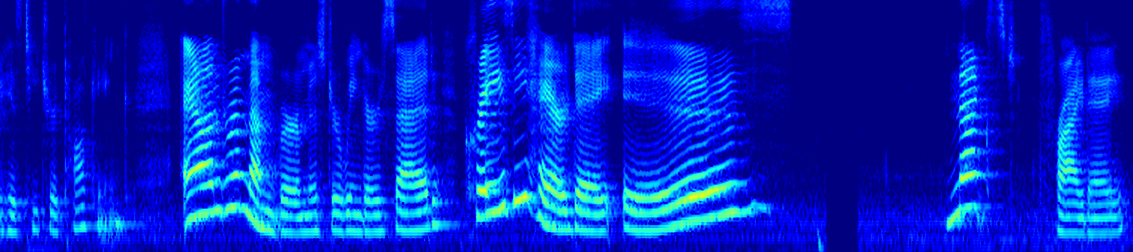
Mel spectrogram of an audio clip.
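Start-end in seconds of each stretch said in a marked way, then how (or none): 1.8-3.0 high, loud teacher announcement; teacher's call. Acted. Teacher calling to his class, loud and high. 4.6-11.3 slow, loud teacher voice; drawn-out announcement. Acted. Teacher drawing out the date to his pupils, slow and loud.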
